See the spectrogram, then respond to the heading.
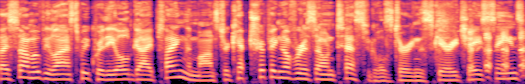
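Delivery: ordinary delivery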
